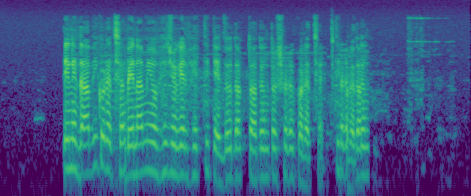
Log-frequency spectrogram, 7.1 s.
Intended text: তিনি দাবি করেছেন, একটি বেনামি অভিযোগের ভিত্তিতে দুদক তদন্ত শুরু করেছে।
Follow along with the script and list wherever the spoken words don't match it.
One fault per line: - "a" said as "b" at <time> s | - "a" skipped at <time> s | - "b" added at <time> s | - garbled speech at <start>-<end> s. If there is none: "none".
- "একটি" skipped at 1.9 s
- garbled speech at 4.9-5.6 s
